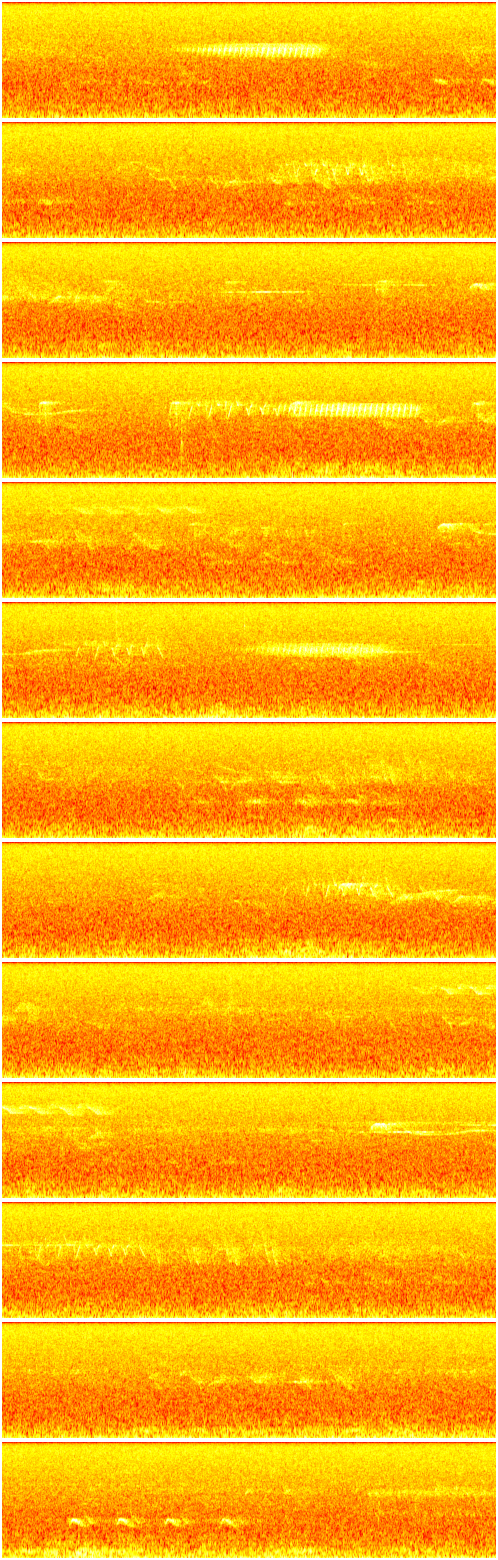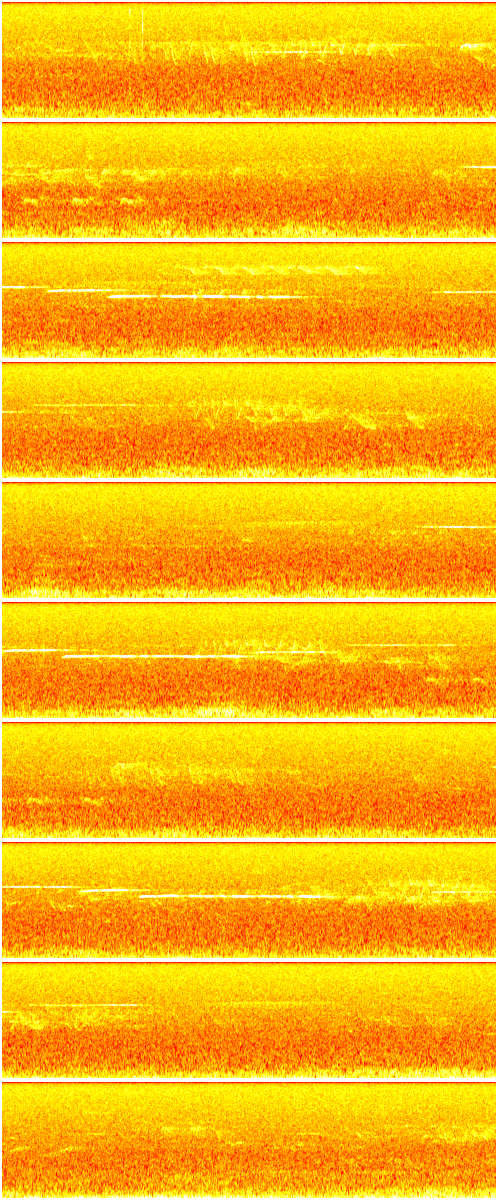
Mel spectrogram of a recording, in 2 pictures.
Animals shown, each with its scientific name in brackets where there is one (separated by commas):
Scarlet Tanager (Piranga olivacea), Hairy Woodpecker (Dryobates villosus), Pine Warbler (Setophaga pinus), Chestnut-sided Warbler (Setophaga pensylvanica), White-throated Sparrow (Zonotrichia albicollis), Ovenbird (Seiurus aurocapilla), Black-and-white Warbler (Mniotilta varia), American Crow (Corvus brachyrhynchos), Eastern Wood-Pewee (Contopus virens)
